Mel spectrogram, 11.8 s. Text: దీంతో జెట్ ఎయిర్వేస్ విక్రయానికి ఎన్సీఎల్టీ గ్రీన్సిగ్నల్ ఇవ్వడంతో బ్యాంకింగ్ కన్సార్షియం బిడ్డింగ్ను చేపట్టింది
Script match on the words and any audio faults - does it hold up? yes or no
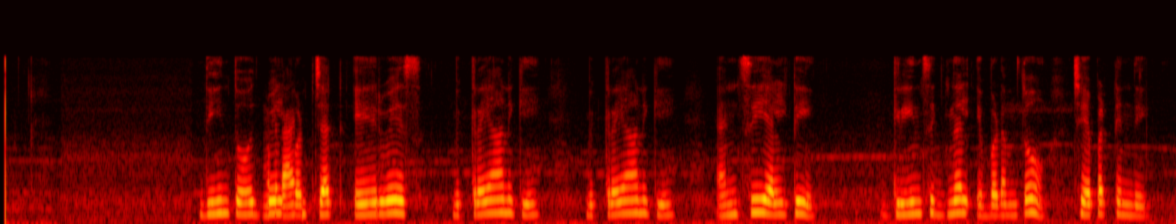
no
